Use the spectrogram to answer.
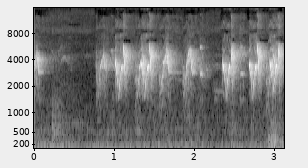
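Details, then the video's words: A male and female bar-winged prinia exchange calls: a brief thin note, then quick, buzzy, rasping chirps about three a second in two short bursts. "Suara Asli Ciblek Jantan Betina Bersahutan"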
